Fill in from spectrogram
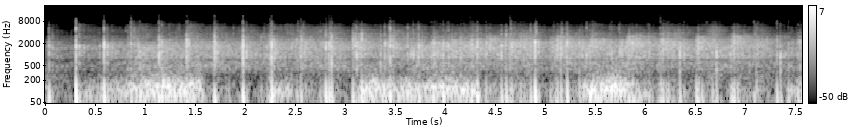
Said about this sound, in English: I got to see 21 students get baptized. You don't have to, you can clap for that too, that's awesome.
